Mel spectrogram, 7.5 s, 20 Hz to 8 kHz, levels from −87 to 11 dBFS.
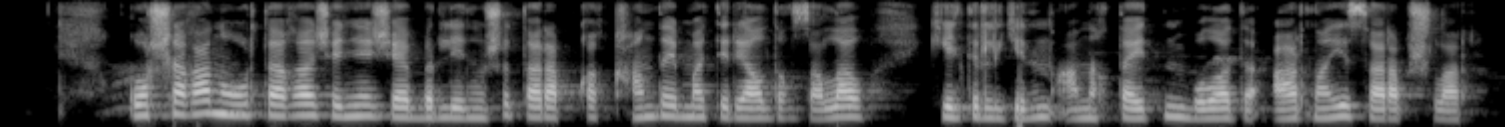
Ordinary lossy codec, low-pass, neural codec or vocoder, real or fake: none; none; none; real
